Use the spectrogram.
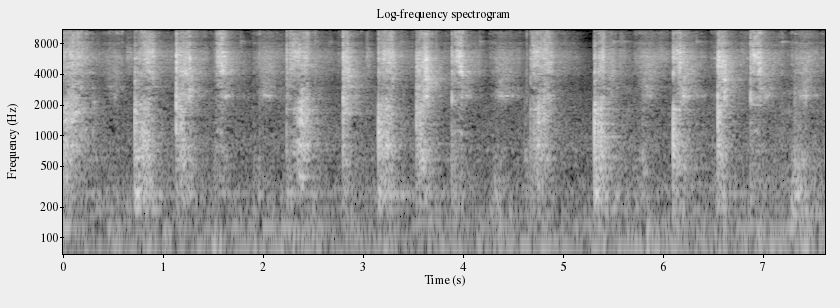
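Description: Black urad dal dry roasting in a pan, with a steady run of rhythmic scraping strokes and light rattling of the lentils against the metal, close and fairly even throughout.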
